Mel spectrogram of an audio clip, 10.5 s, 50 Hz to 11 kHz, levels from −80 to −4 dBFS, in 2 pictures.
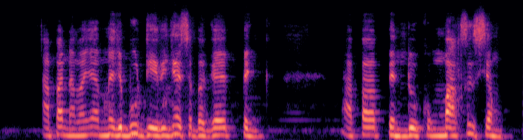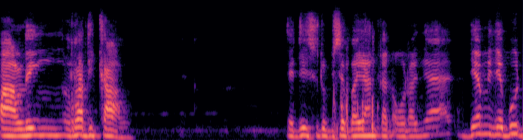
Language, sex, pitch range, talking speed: Indonesian, male, 155-185 Hz, 110 wpm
